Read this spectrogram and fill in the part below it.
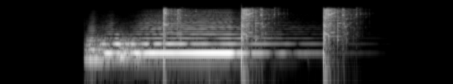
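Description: A cheerful game jingle plays in celebration.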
